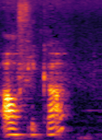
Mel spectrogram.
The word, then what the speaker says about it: Afrika: So you pronounce it Africa. It's got the K instead of the C.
